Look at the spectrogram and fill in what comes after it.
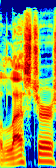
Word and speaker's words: Leicester: you can catch me at the Leicester Square Theater in the UK oh. – next March, the March 23rd. Tickets are on sale now. That's the Leicester Square Theater, March 23rd, 2024.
